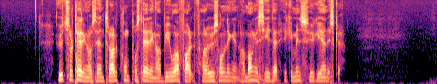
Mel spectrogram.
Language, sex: Norwegian, male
